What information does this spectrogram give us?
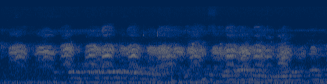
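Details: A flock of crows flying in the sky keeps up dense, overlapping cawing. Grating, nasal notes tumble over one another almost without pause, about two per second.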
